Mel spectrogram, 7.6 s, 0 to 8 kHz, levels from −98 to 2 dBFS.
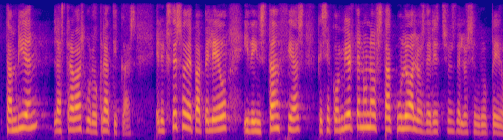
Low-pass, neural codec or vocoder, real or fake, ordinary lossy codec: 7.2 kHz; codec, 16 kHz, 6 kbps, DAC; fake; none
